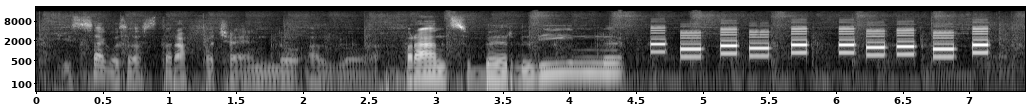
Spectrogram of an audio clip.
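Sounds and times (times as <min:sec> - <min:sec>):
speech: 0:00.2 - 0:04.8
telephone keypad dialing tones: 0:04.6 - 0:07.2.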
